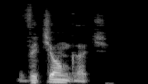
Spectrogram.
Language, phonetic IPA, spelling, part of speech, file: Polish, [vɨˈt͡ɕɔ̃ŋɡat͡ɕ], wyciągać, verb, Pl-wyciągać.ogg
